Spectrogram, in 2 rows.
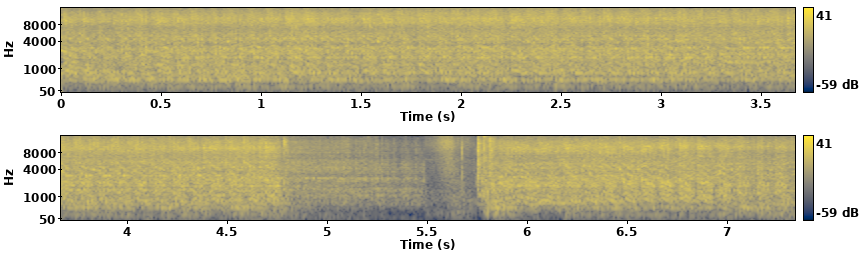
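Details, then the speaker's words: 1990 Ford F-Superduty with a naturally aspirated 7.3 IDI International Harvester diesel: long, labored cranking before it stumbles and catches into a rough clatter, followed by white smoke. Hard starting is shown as a sign of a bad, dying injection pump. "sign number one hard engine starting here we go"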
